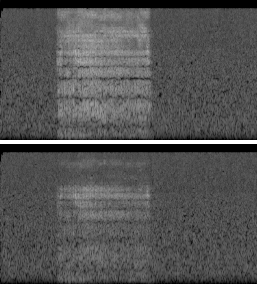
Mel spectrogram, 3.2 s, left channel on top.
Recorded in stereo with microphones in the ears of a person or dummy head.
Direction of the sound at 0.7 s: 45° left (ahead or behind).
